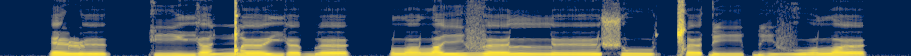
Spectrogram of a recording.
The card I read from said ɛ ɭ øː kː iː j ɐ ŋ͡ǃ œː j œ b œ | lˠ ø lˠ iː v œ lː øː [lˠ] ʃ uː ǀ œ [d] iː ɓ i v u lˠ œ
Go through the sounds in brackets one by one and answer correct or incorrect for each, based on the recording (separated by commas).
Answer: incorrect, incorrect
